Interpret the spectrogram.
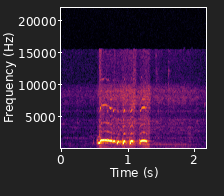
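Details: One zebra dove coo from a lure recording: a clear opening note breaking into a quick, bubbling trill lasting under a second.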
